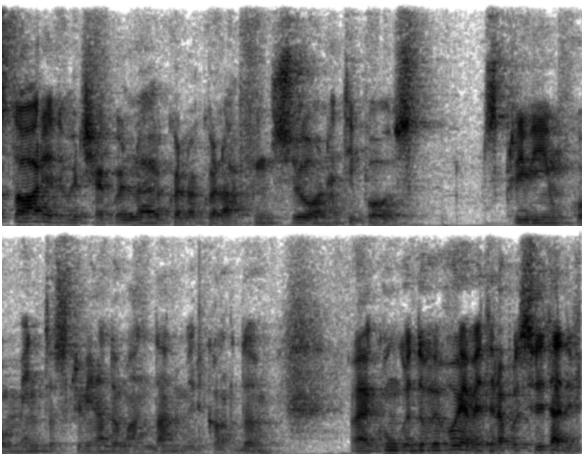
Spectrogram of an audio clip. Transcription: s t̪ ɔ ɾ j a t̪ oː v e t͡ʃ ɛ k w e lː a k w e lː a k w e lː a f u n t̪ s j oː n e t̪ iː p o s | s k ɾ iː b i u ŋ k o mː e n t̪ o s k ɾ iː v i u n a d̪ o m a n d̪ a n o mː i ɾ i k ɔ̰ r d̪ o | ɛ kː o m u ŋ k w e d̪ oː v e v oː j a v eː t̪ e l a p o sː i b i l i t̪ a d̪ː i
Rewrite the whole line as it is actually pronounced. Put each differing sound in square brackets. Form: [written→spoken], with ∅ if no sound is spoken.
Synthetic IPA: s t̪ ɔ ɾ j a [t̪→d̪] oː v e t͡ʃ ɛ k w e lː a k w e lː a k w e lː a f u n t̪ s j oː n e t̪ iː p o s | s k ɾ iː [b→v] i u ŋ k o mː e n t̪ o s k ɾ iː v i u n a d̪ o m a n d̪ a n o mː i ɾ i k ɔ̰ r d̪ o | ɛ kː o m u ŋ k w e d̪ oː v e v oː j a v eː t̪ e l a p o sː i b i l i t̪ a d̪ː i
